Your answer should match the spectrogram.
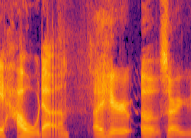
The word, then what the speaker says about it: Gouda: get a lot mm-hmm-hmm how does you say Gouda we say how'd uh I hear oh sorry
